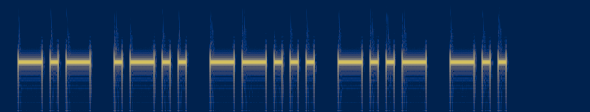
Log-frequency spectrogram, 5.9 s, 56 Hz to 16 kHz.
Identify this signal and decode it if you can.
Morse code, heard as a keyed tone, about 15 wpm, 700 Hz. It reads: KL7XD
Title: DXCC-100 Call Signs - 5 Characters - Repeated 3x - 15wpm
